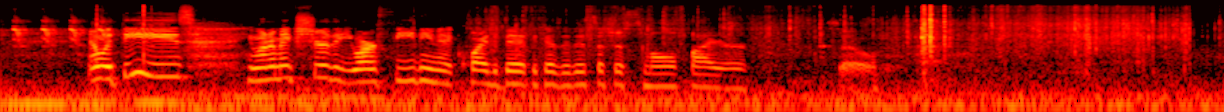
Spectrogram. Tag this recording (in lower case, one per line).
outside, rural or natural
speech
